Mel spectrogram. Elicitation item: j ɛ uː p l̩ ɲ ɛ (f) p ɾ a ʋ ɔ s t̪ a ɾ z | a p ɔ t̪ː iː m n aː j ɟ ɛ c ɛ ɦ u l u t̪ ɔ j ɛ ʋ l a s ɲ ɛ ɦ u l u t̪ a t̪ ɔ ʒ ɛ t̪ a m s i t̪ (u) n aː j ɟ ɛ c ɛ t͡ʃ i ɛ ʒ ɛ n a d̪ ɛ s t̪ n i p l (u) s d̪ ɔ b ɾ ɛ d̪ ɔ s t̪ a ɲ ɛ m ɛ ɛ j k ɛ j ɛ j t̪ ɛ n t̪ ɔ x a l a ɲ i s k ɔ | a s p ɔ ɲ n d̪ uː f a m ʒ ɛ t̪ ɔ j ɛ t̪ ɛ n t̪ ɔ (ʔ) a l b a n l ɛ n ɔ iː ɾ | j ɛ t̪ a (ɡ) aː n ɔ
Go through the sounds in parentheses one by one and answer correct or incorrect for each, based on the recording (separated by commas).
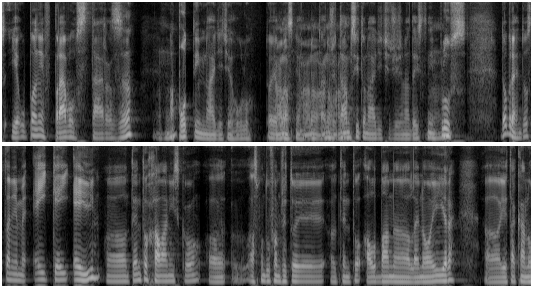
correct, incorrect, correct, correct, incorrect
